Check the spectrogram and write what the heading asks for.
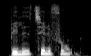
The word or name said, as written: billedtelefon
